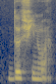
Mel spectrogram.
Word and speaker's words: dauphinois: Dauphinois. Donc, dauphinois, ça s'écrit comme ça. Dauphinois. Avec PH et noix, N-O-I-S. Dauphinois.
